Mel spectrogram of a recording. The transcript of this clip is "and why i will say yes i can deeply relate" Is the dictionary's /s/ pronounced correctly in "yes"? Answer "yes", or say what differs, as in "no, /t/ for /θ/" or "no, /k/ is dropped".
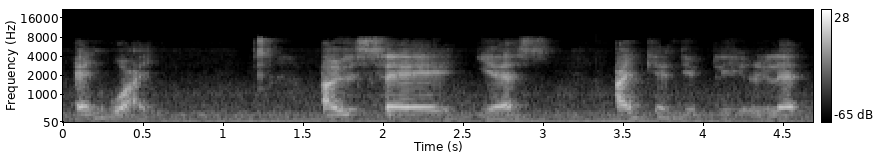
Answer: yes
